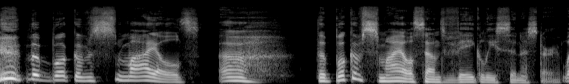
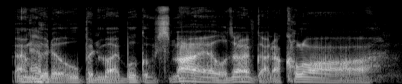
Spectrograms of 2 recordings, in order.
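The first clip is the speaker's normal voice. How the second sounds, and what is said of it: Horror villain character voice. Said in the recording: “my Freddy impression”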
